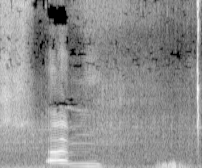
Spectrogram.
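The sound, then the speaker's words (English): A motorbike outside whines past, its pitch sliding downward over about half a second before fading, followed by a brief low muffled rumble and a faint click. “Doesn't he know I'm recording a podcast, Mr. Motorbike Person?”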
